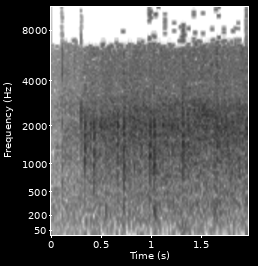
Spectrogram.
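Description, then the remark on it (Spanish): A steady burst of applause sound effect, dense overlapping claps forming a loud, continuous crackling wash that holds at an even level for the full two seconds, with no voices. “Mm, ah, ojo, ojo, acaba de venir un piloto, se acaba de inscribir un piloto ruso, precisamente ruso, precisamente, precisamente ruso, y esto se merece, pues, unos aplausos.”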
